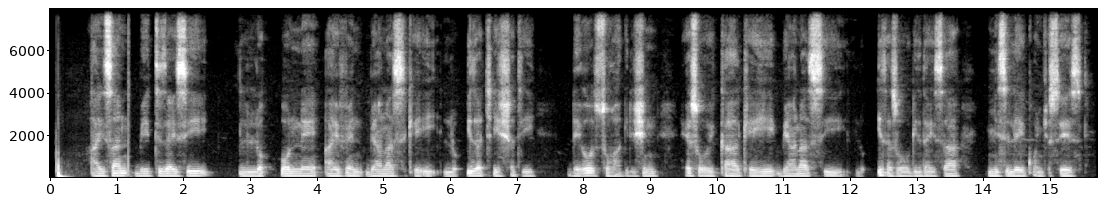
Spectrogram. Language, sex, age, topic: Gamo, male, 25-35, government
